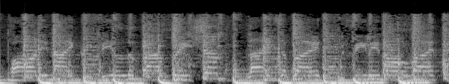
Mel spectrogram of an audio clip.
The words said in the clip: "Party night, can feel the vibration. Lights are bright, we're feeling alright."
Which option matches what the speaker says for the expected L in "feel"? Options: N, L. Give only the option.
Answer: L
